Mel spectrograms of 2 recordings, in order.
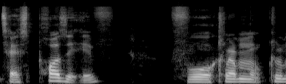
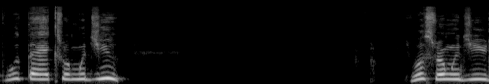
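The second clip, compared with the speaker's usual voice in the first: exasperated; 10 semitones higher than usual. Real, not acted. Outraged at Eubank.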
